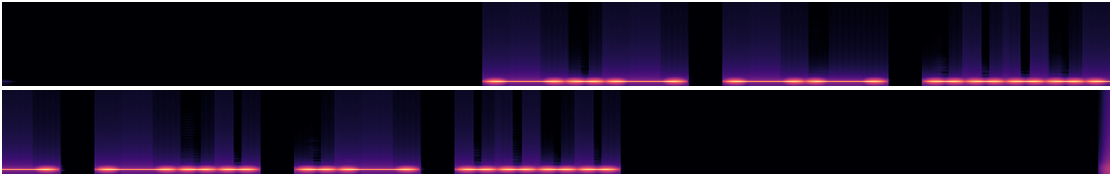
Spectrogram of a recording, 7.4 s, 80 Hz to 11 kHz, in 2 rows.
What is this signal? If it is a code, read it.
Morse code, heard as a keyed tone, about 18 wpm, 700 Hz. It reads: KM4DAH
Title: Speed Racing - USA 2x3 Call Signs 15wpm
